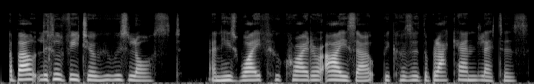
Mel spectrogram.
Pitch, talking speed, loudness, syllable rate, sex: 195 Hz, 225 wpm, -19 LUFS, 5.4 syllables/s, female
